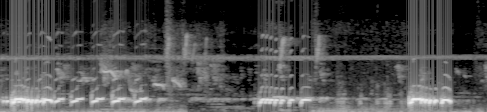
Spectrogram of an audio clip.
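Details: Loud-voiced local zebra dove, its song prompting other doves to call. A stuttering run of coo notes, then two short rolling trills after brief silences, with faint higher chirps.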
